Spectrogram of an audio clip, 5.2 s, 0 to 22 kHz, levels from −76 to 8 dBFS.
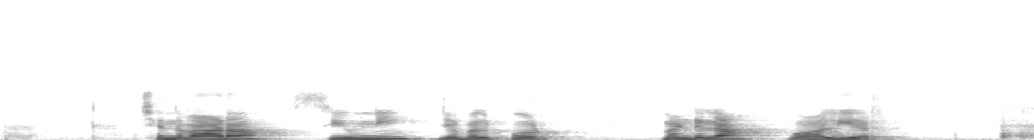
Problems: none marked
